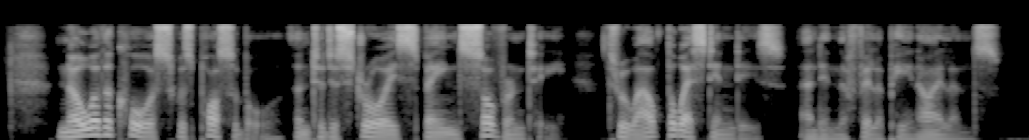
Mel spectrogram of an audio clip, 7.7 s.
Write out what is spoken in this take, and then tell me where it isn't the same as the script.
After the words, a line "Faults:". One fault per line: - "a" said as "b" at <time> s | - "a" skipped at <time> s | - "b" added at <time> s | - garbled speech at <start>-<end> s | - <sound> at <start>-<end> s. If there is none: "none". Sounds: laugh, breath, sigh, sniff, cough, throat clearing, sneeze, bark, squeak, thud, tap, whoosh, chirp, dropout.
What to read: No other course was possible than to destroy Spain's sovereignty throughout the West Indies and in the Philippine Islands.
No other course was possible than to destroy Spain's sovereignty throughout the West Indies and in the Philippine Islands.
Faults:
none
